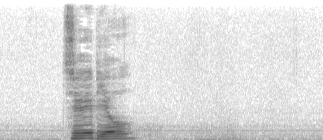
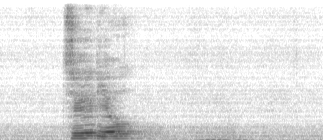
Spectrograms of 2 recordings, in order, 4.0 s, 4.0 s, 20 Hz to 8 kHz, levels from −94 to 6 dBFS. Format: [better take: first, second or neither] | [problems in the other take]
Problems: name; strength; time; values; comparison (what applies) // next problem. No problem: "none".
first | room echo; dies away in 0.9 s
